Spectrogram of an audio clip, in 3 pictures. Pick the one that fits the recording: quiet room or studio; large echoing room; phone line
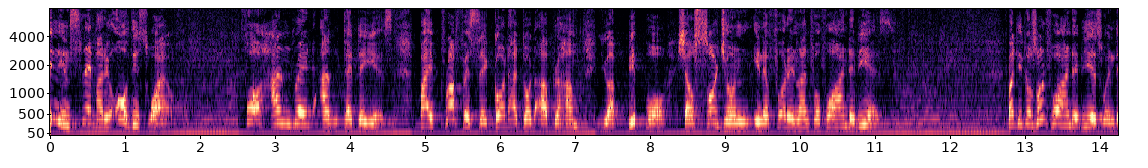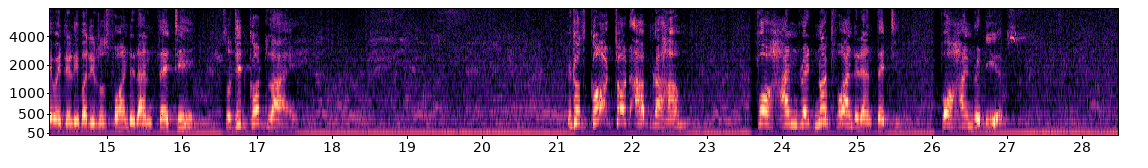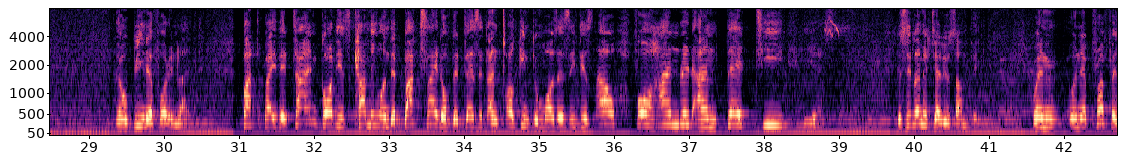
large echoing room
